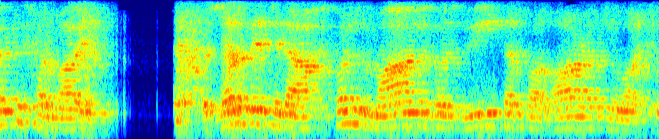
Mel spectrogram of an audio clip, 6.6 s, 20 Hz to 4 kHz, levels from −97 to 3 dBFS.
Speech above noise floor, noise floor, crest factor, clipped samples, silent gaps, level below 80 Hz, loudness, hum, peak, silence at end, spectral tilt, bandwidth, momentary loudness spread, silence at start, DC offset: 38 dB; -57 dBFS; 16 dB; under 0.1%; none; -54 dBFS; -19 LUFS; none; -2 dBFS; 0 s; -9 dB/octave; 4 kHz; 7 LU; 0 s; under 0.1%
